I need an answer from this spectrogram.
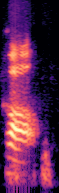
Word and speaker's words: car: We say car. In third, we don't really use the r sound. We say third and the r is not pronounced.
